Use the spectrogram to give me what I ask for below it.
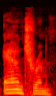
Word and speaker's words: Antrim: Atrium, is that how you say it? Atrium or Antrim Point? – Atrium? Antrim. – Antrim, Antrim.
